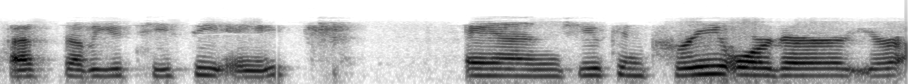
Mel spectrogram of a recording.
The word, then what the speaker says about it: Swtch: Swtch is spelled SWTCH.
